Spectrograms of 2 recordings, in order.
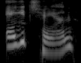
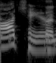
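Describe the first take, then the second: First: It begins with an 'ay' then a 'ch' sound. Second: It begins with an 'ah' then a 'ch' sound.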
